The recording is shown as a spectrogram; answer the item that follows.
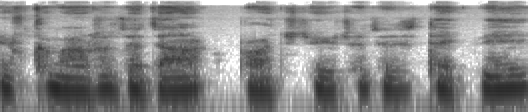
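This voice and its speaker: A man speaks at a medium pitch and a moderate pace, with fairly even intonation. His voice is somewhat breathy, with a dark, mellow tone in a dry, close recording with no echo. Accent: Irish. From rural Ireland. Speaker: Alexander Technique teacher. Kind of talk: interview conversation.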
